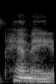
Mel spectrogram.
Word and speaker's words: padme: padmi mani is jewel padme sometimes the print tibetans pronounce pemei is lotus lotus and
